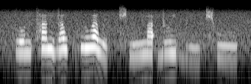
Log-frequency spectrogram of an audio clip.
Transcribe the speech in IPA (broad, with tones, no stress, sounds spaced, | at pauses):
p l o˧ n tʰ a˥˩ n d a˥˩ w pʰ l u˥˩ a̯ w e˨˩ k̚ t͡ɕʰ i˦˥ n m a˥˩ ʔ d ɯː˥˩ j b iː˩˦ t͡ɕʰ uː˧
